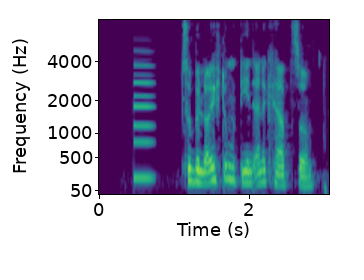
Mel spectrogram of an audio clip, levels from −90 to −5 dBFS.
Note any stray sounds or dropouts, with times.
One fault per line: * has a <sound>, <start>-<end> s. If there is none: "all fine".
* has a chirp, 0.5-0.8 s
